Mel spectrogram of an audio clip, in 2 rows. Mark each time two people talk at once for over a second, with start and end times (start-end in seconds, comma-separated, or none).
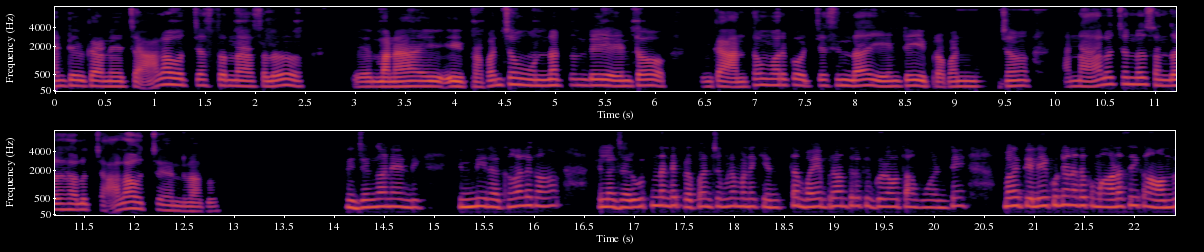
none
